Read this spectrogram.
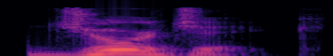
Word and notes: georgic: British English

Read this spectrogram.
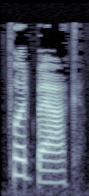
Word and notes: put back: British English

